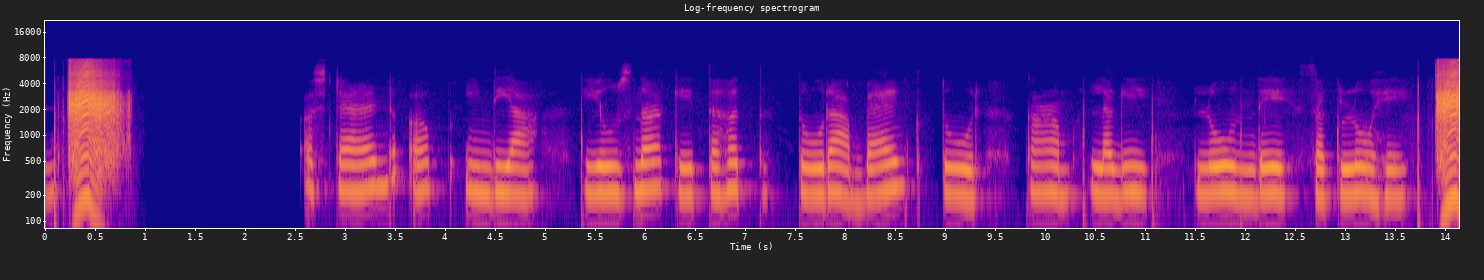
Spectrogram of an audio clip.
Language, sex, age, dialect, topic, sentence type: Magahi, female, 25-30, Central/Standard, banking, statement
